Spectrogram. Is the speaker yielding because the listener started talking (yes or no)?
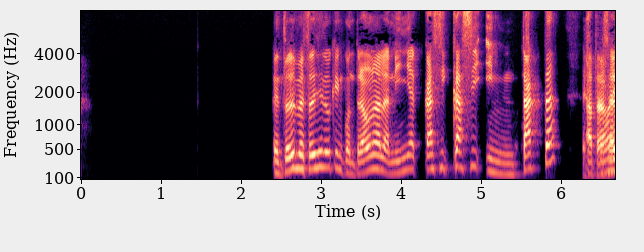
no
